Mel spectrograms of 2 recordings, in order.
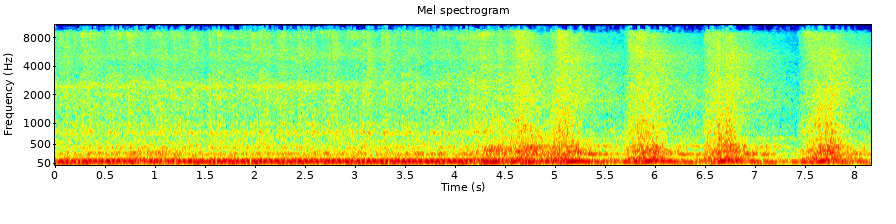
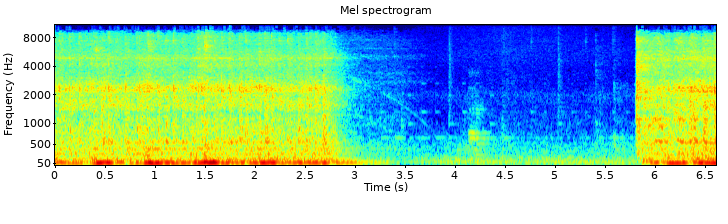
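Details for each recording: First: Newly built Procharged LS engine with a 12-1 crank trigger wheel, just got running: even, steady low rumble at idle, then a few smooth throttle blips that rise and settle cleanly; running healthy. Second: Procharged LS stroker (Callies crank and rods, 12.5:1, ported 823 heads, BTR stage 4 V2 cam) with a 12-1 crank trigger: repeated cranking bursts with quiet gaps, never catching. Crank-trigger settings were wrong while the pickup setting was varied from six to four.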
